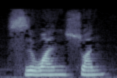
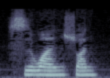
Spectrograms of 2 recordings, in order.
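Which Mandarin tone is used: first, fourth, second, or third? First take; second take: first; first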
